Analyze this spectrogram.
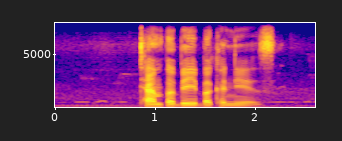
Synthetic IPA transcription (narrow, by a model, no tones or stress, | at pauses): tʰɛmpabejbakʰaniz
